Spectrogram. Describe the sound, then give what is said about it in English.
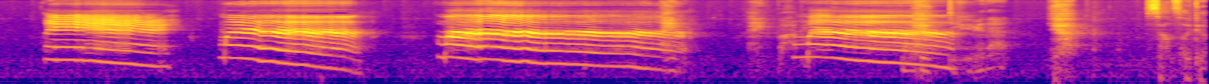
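A baby crying in four long, loud wails, each starting high and sliding downward in pitch, with short gaps between them and a faint breathy sound at the end. “Kid crying? Or kids? That sounds like a baby.”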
